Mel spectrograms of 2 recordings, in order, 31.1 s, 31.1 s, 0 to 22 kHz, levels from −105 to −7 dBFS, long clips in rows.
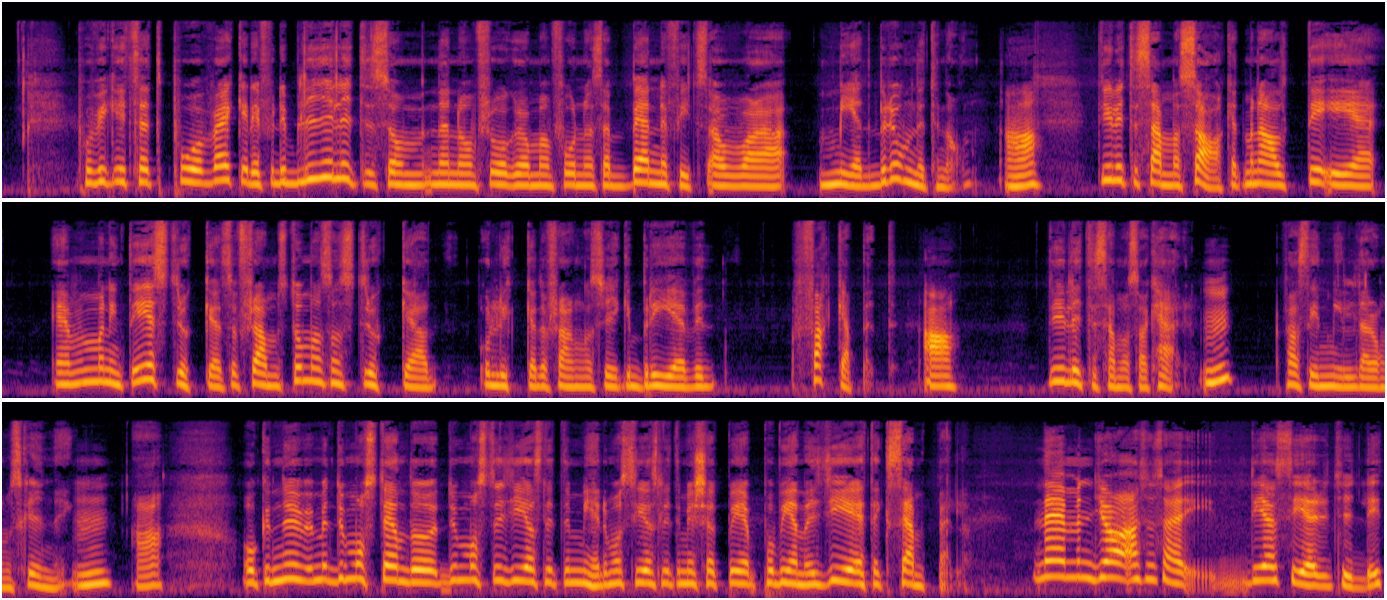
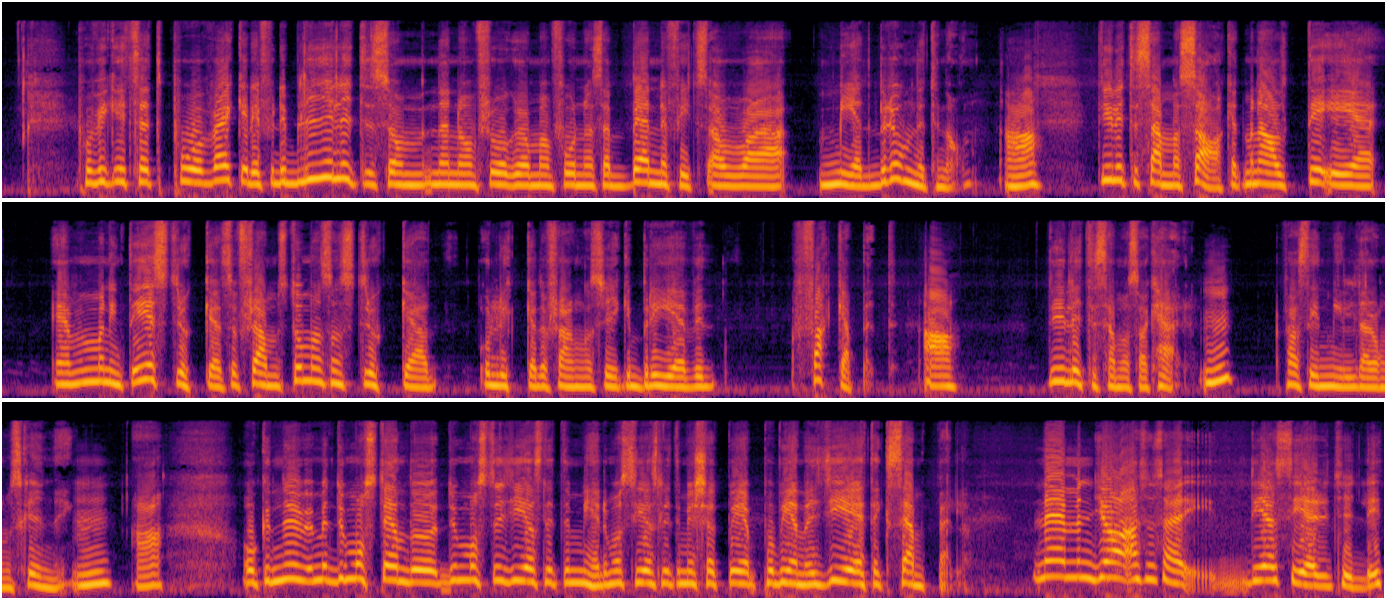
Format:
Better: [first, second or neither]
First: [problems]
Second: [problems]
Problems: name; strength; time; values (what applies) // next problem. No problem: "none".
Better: first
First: none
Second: distortion; slight; 10 dB below the speech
